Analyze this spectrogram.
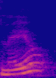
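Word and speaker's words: maille: It is pronounced male, but it's spelled mallie. M-A-I-L-L-E. That is a proper, that's how it is. It's not because we're in England or anything. It's the French terminology.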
